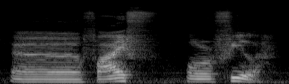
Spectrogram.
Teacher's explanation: Second is labiodental. Lower lips touch upper teeth like F or V.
